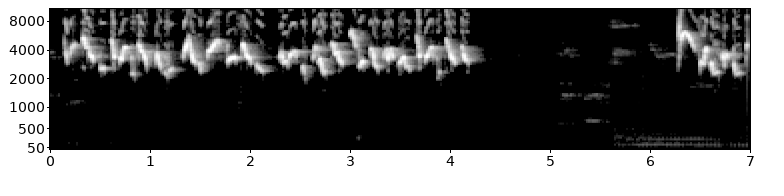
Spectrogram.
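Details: Lively lemon-bellied white-eye song used to stimulate a bird reluctant to sing: long streams of quick, high, twittering slurred notes with a short break, a pause with faint low humming, then the twittering resumes.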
